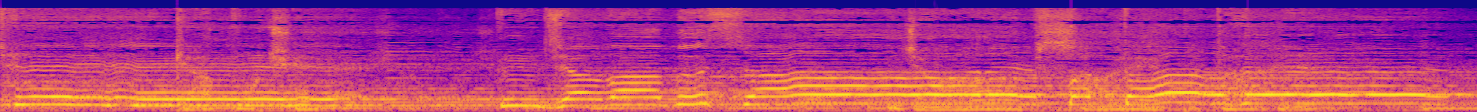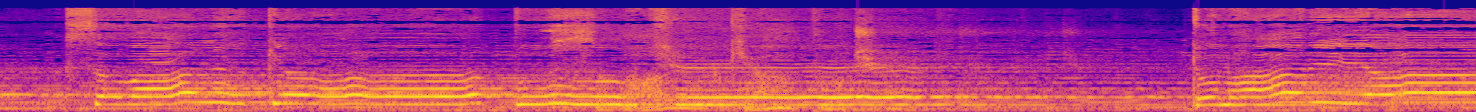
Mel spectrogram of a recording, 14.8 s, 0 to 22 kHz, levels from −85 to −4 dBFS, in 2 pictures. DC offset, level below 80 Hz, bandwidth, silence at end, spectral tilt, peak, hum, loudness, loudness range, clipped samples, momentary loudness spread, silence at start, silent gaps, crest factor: under 0.1%; -40 dBFS; 17 kHz; 0 s; -5 dB/octave; 0 dBFS; none; -12 LUFS; 3 LU; under 0.1%; 11 LU; 0 s; none; 12 dB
